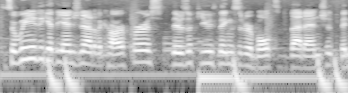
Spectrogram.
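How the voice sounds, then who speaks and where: A man is speaking. Clear music can be heard in the background. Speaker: car builder vlogger. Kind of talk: casual vlog chat. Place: workshop. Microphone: phone near.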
